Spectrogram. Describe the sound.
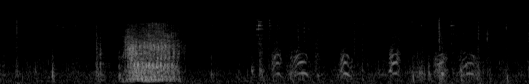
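Horses ridden through a canyon, hooves clip-clopping in a steady faint rhythm, with a louder noisy burst early on and several whinny-like calls afterwards.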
